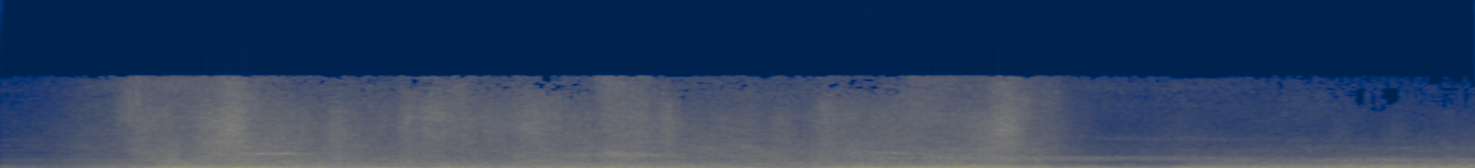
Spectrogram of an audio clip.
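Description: A strong wind howls and gusts outdoors through driving snow.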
